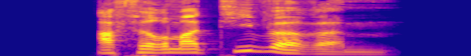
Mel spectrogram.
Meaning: strong dative masculine/neuter singular comparative degree of affirmativ
- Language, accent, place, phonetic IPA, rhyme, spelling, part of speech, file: German, Germany, Berlin, [afɪʁmaˈtiːvəʁəm], -iːvəʁəm, affirmativerem, adjective, De-affirmativerem.ogg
